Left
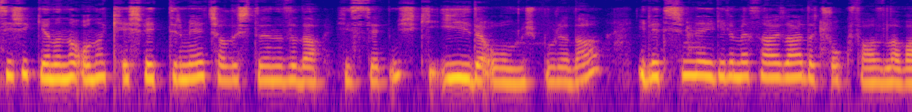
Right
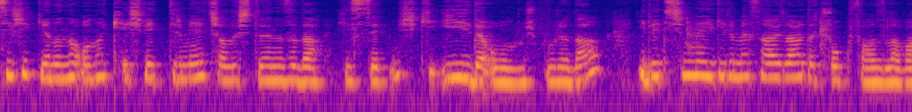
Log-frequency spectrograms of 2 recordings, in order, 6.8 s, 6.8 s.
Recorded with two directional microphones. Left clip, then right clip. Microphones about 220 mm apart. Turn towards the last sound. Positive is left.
turn(degrees=40)  # may be behind; listen again after turning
